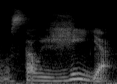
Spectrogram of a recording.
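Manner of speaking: "nostalgia" as nos-tau-ZHI-a, low and soft; Portuguese pronunciation. Shown as a demonstration. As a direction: stress GI in "nostalgia", L like U. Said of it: "esse G é o mais forte".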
